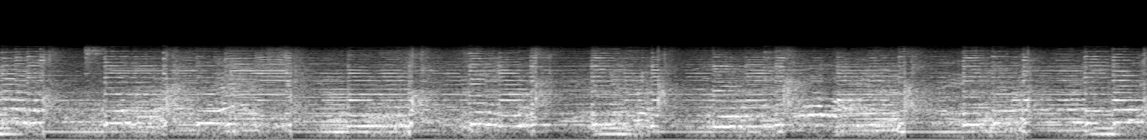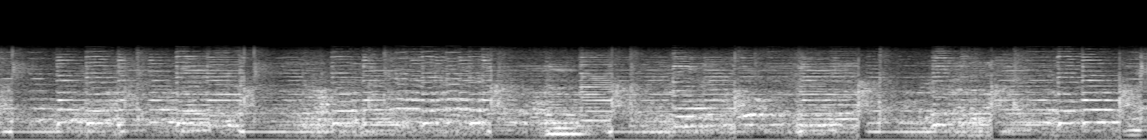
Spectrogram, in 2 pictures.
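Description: Acoustic guitar music, strummed and picked over a steady bass line with a regular beat.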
